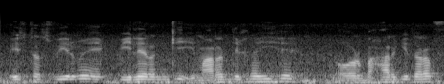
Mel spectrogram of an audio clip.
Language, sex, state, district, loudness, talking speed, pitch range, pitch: Hindi, male, Maharashtra, Nagpur, -19 LUFS, 200 wpm, 110-125 Hz, 120 Hz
